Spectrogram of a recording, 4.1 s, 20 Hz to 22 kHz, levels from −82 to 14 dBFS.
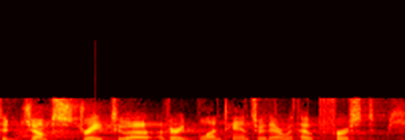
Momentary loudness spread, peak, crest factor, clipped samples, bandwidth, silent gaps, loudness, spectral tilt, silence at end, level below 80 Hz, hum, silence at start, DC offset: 10 LU; -2 dBFS; 22 dB; under 0.1%; 7 kHz; none; -23 LUFS; 1 dB/octave; 0 s; -70 dBFS; none; 0 s; under 0.1%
